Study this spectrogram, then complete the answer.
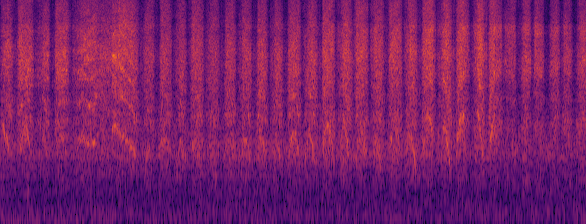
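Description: Brush scrubbing a car tire clean with suds, a rapid rhythmic back-and-forth rasp of about five strokes per second, close and steady throughout.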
